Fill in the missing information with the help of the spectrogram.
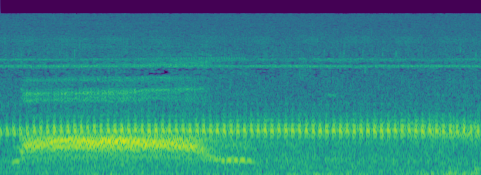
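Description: A Great Potoo gives one harsh, growling roar about a second and a half long that drops in pitch at the end, over a steady background hum.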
